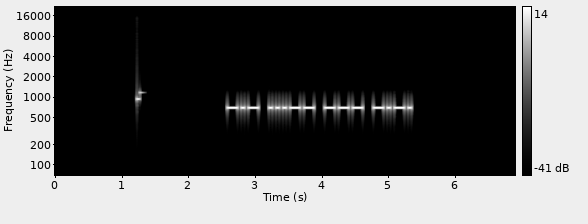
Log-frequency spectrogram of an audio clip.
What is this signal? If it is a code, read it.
Morse code, heard as a keyed tone, about 22 wpm, 700 Hz. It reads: K3OC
